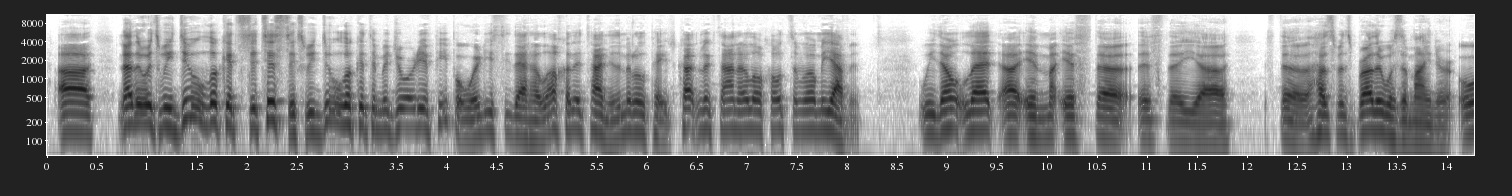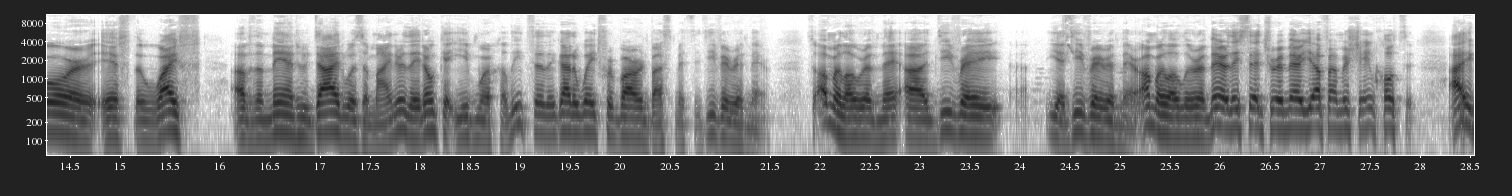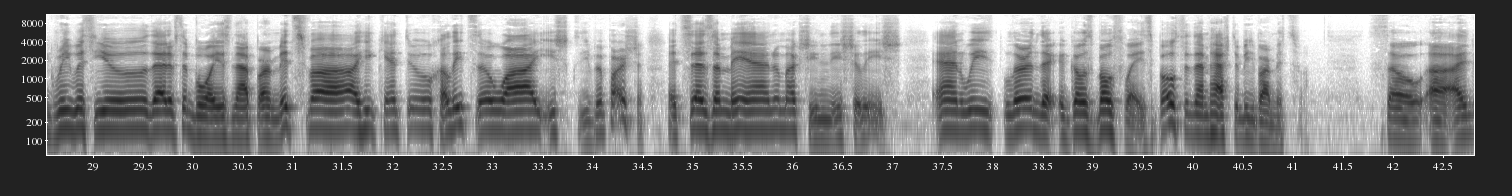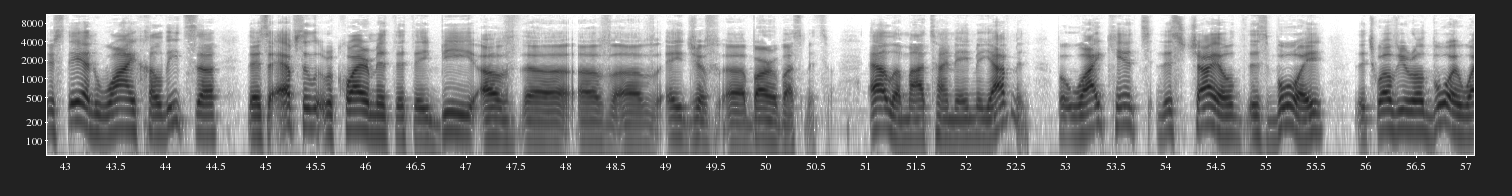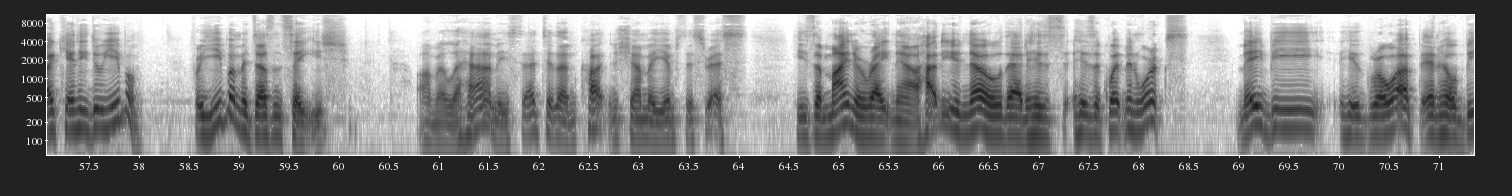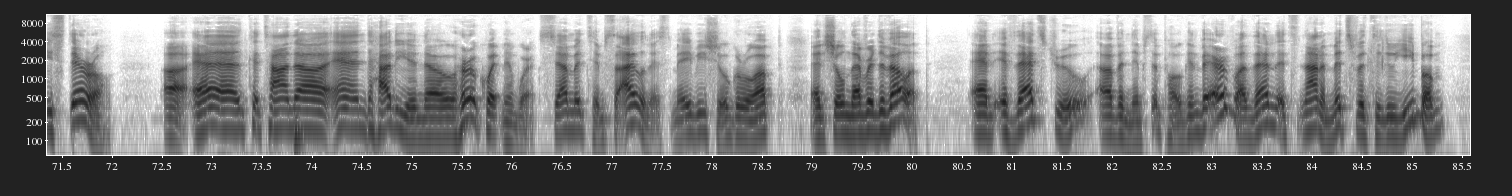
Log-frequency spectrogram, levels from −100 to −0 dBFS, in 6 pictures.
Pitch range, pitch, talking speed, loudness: 115-150 Hz, 135 Hz, 165 wpm, -23 LUFS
